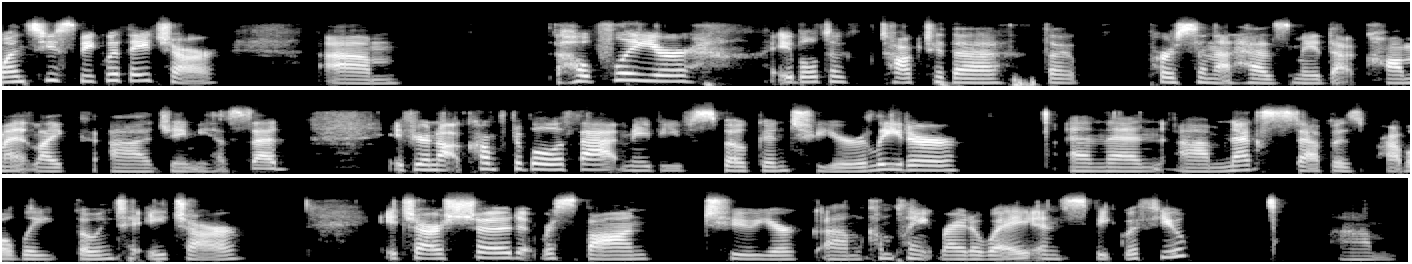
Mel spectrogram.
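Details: Adult woman speaking; typical fluent speech.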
